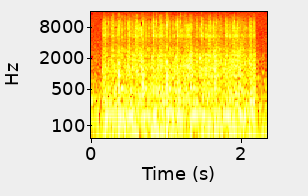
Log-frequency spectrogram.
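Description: A Consew sewing machine driven by a brushless servo motor stitches in one continuous run of about two seconds, a rapid, even mechanical chatter heard close and alone before it stops.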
